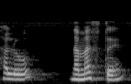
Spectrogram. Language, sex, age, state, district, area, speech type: Kannada, female, 18-30, Karnataka, Tumkur, rural, spontaneous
